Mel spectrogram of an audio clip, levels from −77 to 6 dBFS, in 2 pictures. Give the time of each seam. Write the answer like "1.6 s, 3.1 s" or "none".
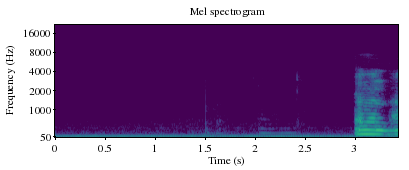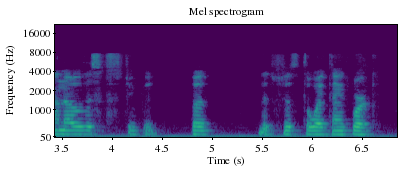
1.5 s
